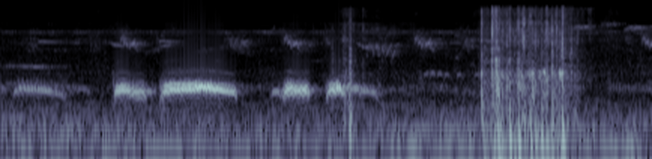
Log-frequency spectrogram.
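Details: Decoy spotted dove calling to lure wild birds: a few mid-pitched coos, one long and drawn out, broken by a loud rustling burst, with faint higher bird notes around.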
